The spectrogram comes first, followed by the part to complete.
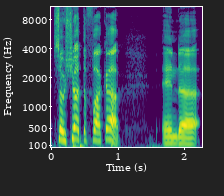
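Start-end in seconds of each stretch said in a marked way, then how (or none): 0.0-1.1 much higher and louder, yelling him down; loud shouting. Retold or imitated. Telling the heckler off, loud high yell. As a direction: shout the man into silence. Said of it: "I just kept getting louder and louder".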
